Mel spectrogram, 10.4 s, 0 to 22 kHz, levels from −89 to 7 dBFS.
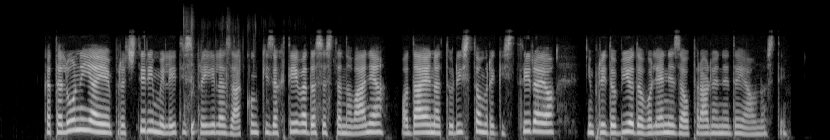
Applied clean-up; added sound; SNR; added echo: neural mask model RNNoise.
